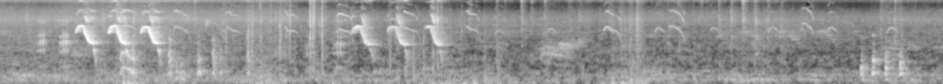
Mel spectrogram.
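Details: A mother myna that has brought food and is feeding her baby gives bursts of squeaky, rapidly repeated notes in short clusters, then quieter high chirps and clicks, with faint background twittering.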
